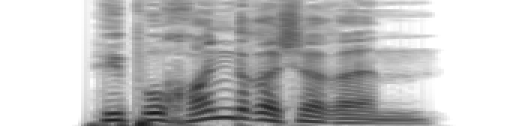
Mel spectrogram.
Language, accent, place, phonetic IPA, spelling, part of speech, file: German, Germany, Berlin, [hypoˈxɔndʁɪʃəʁəm], hypochondrischerem, adjective, De-hypochondrischerem.ogg
- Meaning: strong dative masculine/neuter singular comparative degree of hypochondrisch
